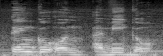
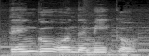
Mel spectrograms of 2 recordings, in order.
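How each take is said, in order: No difference in how they are said.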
